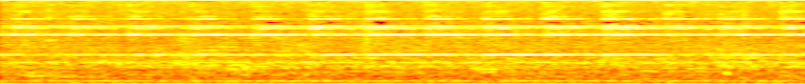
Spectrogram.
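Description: A steady low electrical hum with faint, thin high-pitched tones held unchanged throughout. It is the background noise of the recording, with no distinct event.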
